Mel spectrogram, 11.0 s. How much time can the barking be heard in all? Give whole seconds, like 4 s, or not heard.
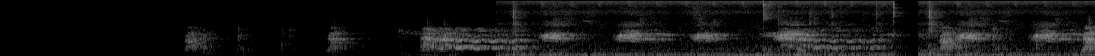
7 s.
